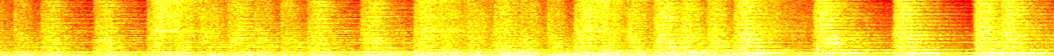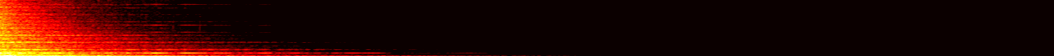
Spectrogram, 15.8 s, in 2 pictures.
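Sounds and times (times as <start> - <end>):
music without choir: 0.0 - 10.9.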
